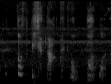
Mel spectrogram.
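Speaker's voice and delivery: fast whispered wondering; whispered aside. Real, not acted. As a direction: whisper it quickly to yourself. Player's muttered aside.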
